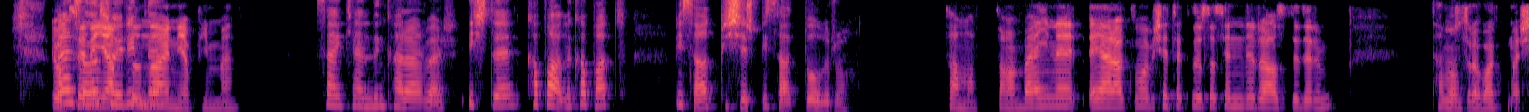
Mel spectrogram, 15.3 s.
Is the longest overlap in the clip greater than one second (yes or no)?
yes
